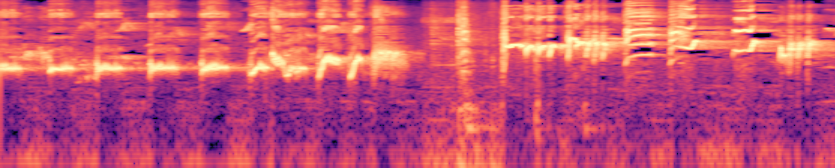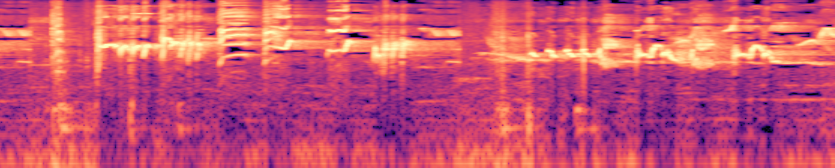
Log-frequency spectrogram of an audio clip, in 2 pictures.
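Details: Vigorous wild white-rumped shama song: a varied, continuous stream of fluting whistles, quick rising and falling slurs and scratchy chatter, delivered in dense phrases with only short pauses, with occasional sharp clicks.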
